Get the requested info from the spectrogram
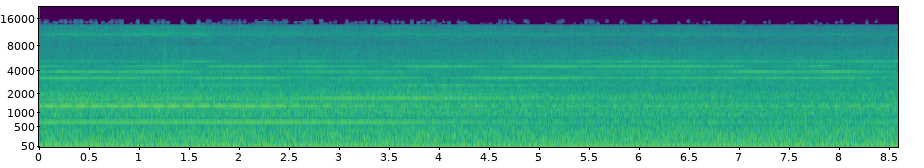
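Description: Tour helicopter in flight, heard from inside the cabin: a loud, steady rotor and turbine drone with several constant high whining tones.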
